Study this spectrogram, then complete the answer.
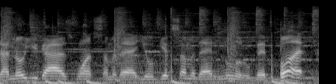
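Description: The sound is dry with no echo as a man speaks. Clear music plays in the background. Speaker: channel host filming. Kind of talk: casual vlog chat. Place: garden.

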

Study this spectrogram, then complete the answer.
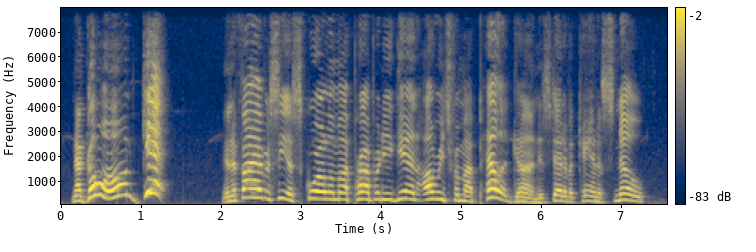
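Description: A woman uses a gruff, put-on character voice, pitched high with very wide pitch swings. Her pace is fairly quick. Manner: gruff, scolding, threatening.

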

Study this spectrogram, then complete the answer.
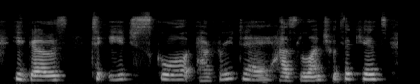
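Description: Using a warm tone and lively intonation, a woman talks at a moderate pace in an American accent. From US Midwest (Iowa). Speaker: radio host and voiceover artist; interview guest. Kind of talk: interview conversation. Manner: warm, effusive. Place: home room. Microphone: studio mic.

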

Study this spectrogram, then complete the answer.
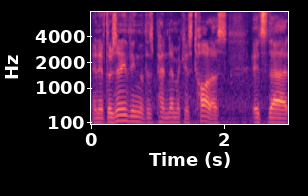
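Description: With an American accent, a man talks at a medium pitch in a dry sound with no echo, over light background noise. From Michigan, partly US West Coast (Portland). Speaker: podcast host. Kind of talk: solo vlog monologue. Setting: recorded on camera. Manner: hesitant, many fillers. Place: open country. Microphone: phone near.

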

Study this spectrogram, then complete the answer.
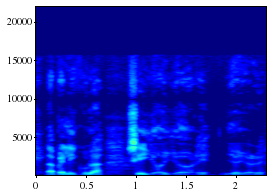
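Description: The voice has vocal fry, a dark, mellow tone and very wide pitch swings at a moderate pace. The sound is dry with no echo, over a quiet background. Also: man. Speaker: veteran actor. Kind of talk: radio interview. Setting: radio studio. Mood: warm, reminiscing, emotional. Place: studio. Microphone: studio mic.

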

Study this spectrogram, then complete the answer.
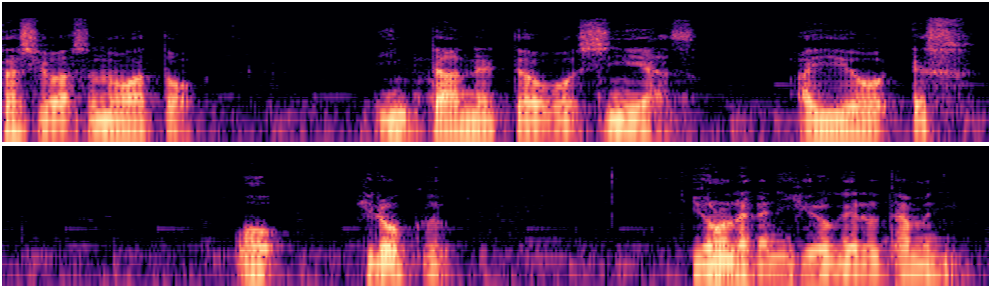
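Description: Faint music plays behind a man who speaks at a fairly slow pace with fairly even intonation and long, frequent pauses. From Shimonoseki, Yamaguchi, Japan. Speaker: retired executive, senior association founder. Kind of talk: interview answer. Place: home room. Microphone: webcam.

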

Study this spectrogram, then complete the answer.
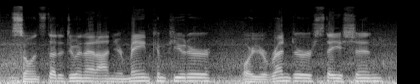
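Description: Fairly quick speech, dry with no echo, over noticeable background noise. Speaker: motovlogger. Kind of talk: casual vlog chat. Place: motorbike. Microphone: helmet.

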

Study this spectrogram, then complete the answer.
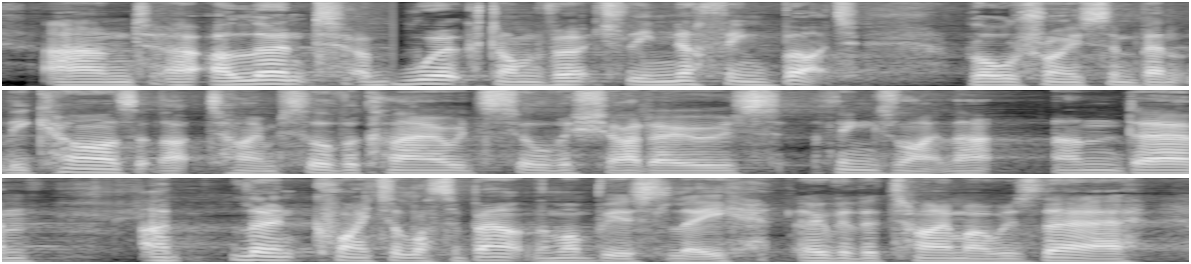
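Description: A man talks in a plain, everyday voice at a moderate pace, his pitch fairly low. His intonation stays fairly even over a quiet background. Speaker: presenter. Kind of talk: presenting to camera, storytelling. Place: workshop.

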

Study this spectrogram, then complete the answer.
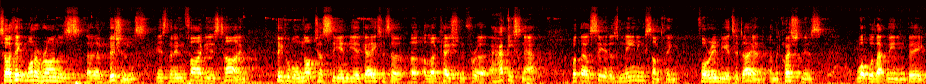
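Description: A man with an Australian accent talks at a fairly quick pace with a fairly high pitch and ordinary pitch variation. Audible room echo and light background noise surround him. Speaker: historian. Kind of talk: panel discussion. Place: stage. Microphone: lapel.

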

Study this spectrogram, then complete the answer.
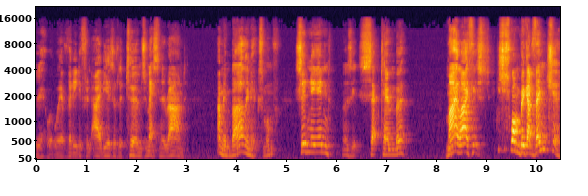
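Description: A man with vocal fry against a quiet background. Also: moderate pace, big swings in loudness. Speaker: actor in a scene. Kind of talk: acted dramatic dialogue. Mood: mocking, confrontational. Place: kitchen.

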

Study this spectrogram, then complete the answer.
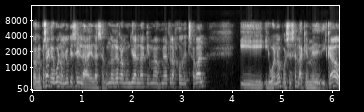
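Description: A man is speaking here. His pitch varies in an ordinary way, against a quiet background. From Spain. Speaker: military history blogger. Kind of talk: casual interview chat. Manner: hesitant, with repetitions. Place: home room. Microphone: video call.

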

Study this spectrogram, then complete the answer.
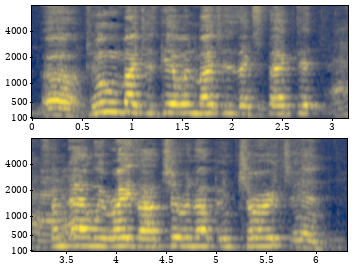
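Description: A man speaks at a fairly slow pace in a high pitch. There is light background noise and audible room echo. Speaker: preacher. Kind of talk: sermon. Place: church.

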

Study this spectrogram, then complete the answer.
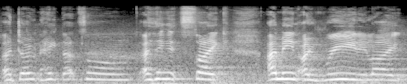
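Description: Light background noise sits behind a woman speaking at a fairly slow pace in a high pitch. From English Midlands. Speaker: pop contest commentator. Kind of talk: casual chat. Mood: excited, chatty. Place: shop. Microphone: phone near.

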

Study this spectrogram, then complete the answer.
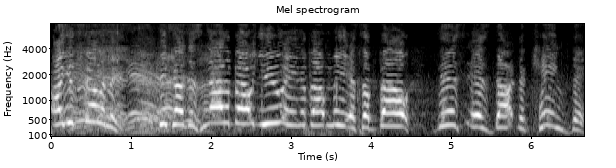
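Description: A man's extremely high-pitched voice with ordinary pitch variation, at a fairly slow pace, over crowd noise in the background. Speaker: pastor, march organizer. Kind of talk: rousing pep talk to a crowd. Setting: outdoors. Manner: rousing, preacher-like.

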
